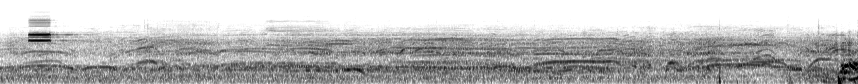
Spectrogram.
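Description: A referee's whistle blown once, short and shrill, about half a second in, signalling the penalty kick. Then many spectators chatter and call out steadily as the kick is awaited.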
